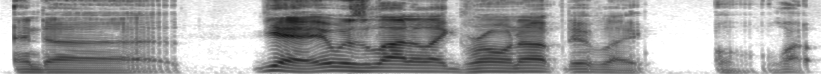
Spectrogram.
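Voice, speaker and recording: A relaxed man chatting as a podcast guest, laughing often and tossing in "man" here and there. His voice sits at an ordinary middle pitch. The recording is dry and close, with no room sound. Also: moderate pace, clean tone, no echo. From United States, first-generation of Jamaican parents. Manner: laid-back, laughs often, says "man" a lot. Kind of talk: casual chat. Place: podcast studio.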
